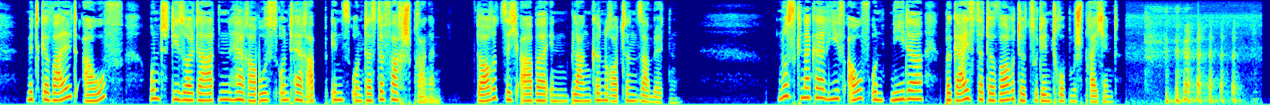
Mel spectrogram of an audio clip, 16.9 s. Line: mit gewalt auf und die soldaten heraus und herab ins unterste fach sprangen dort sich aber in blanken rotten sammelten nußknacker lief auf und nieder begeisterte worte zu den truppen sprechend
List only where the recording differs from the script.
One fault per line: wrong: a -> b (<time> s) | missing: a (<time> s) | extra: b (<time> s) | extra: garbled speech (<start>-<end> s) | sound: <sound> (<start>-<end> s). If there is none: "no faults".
sound: dropout (3.4-3.5 s)
sound: laugh (15.3-16.8 s)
